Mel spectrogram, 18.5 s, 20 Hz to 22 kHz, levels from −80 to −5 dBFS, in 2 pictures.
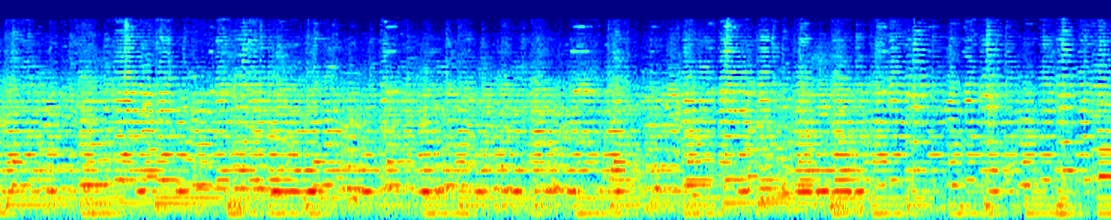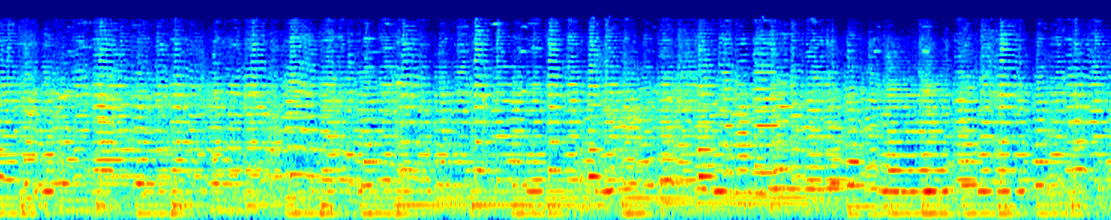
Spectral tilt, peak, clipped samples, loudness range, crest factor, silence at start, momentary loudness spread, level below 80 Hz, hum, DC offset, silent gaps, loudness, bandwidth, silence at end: -3.5 dB/octave; -4 dBFS; under 0.1%; 3 LU; 16 dB; 0 s; 5 LU; -52 dBFS; none; under 0.1%; none; -19 LUFS; 16.5 kHz; 0 s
